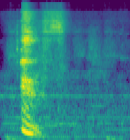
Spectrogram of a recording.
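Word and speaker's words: œuf: It's pronounced oof.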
